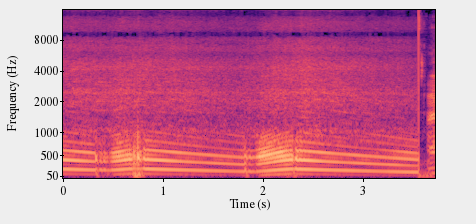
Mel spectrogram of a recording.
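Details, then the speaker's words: Car's new exhaust, fitted by a mechanic, replacing a setup whose catalytic converter had broken off from both sides of the pipe and caused pops; recorded outside: deep smooth rumble rising and falling with throttle blips, no rasp or rattle; normal exhaust note. "can hear it's way different because the last time before I put this exhaust on what happened was the cat of the converters was broken off from both sides of the pipe"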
